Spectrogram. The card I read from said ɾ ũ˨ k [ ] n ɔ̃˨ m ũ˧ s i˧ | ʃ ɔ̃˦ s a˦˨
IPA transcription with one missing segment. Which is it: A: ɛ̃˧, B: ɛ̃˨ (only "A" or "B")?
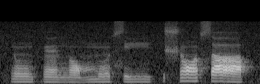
B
